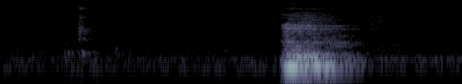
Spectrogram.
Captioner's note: cough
